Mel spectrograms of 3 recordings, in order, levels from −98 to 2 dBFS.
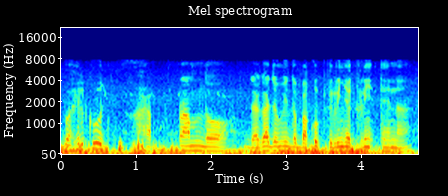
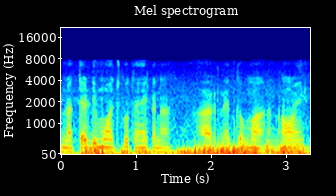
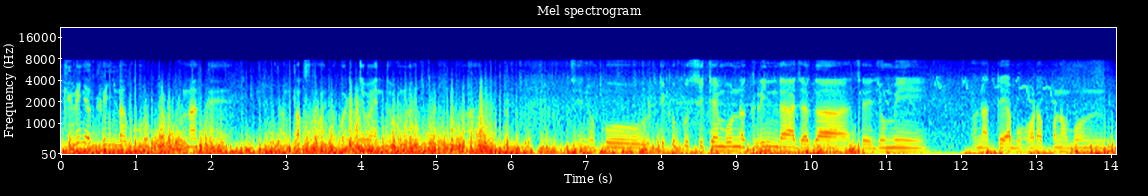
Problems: constant background noise, low volume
